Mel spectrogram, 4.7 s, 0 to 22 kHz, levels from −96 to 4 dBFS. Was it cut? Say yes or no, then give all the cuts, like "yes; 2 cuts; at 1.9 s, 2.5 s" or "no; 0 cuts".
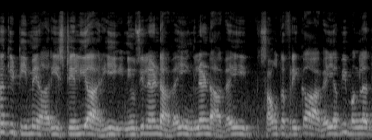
no; 0 cuts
